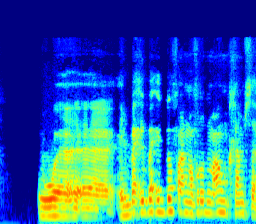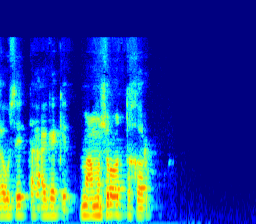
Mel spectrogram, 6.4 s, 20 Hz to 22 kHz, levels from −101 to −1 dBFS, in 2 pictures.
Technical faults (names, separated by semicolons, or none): none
